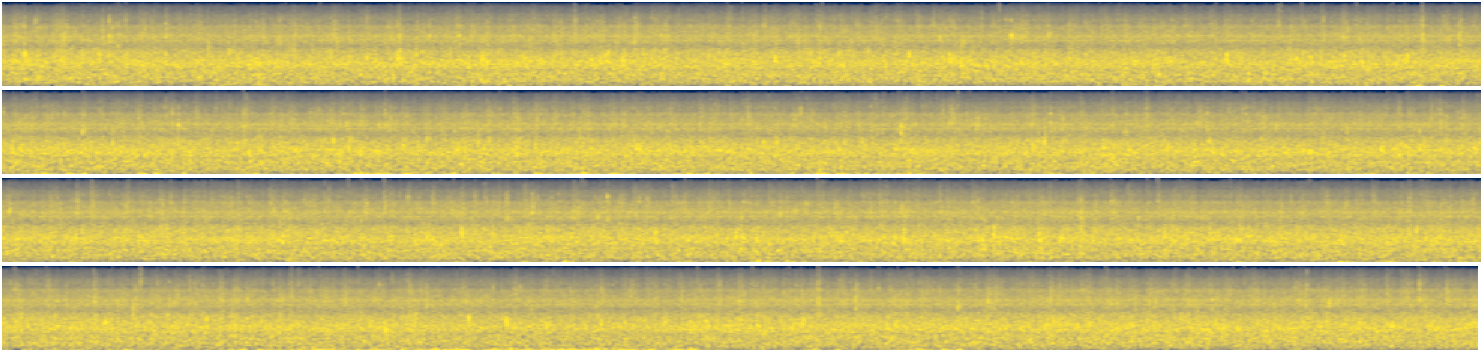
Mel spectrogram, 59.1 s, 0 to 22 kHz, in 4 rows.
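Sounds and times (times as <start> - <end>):
rain downpour: 0.0 - 59.1.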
